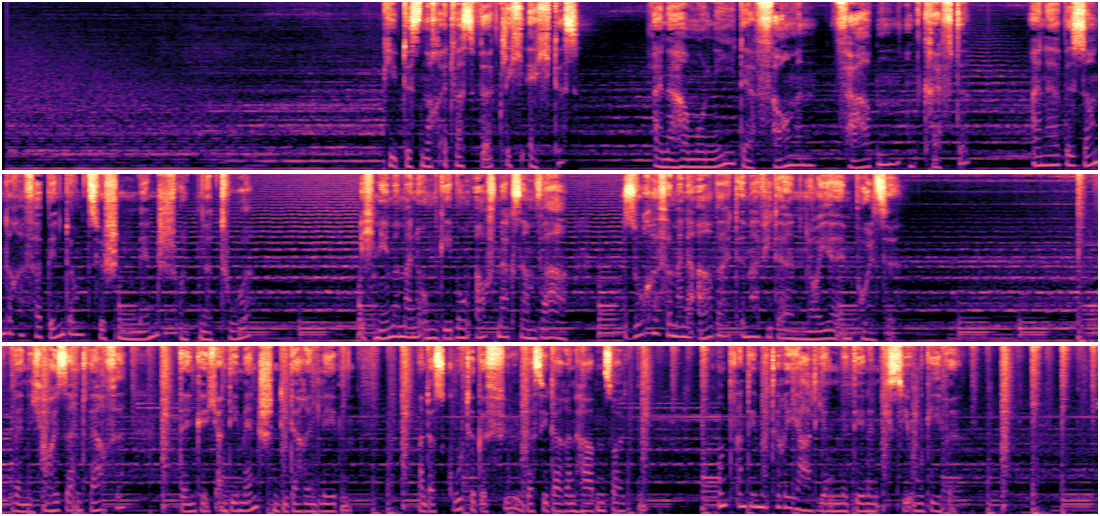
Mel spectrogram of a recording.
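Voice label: female, German, commercial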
